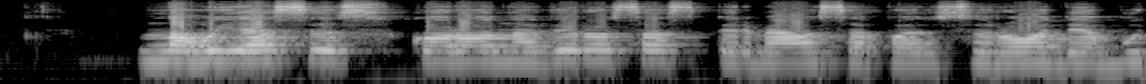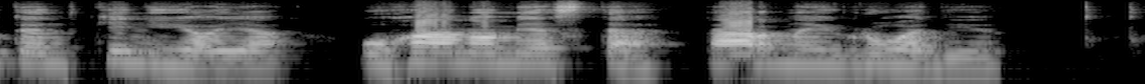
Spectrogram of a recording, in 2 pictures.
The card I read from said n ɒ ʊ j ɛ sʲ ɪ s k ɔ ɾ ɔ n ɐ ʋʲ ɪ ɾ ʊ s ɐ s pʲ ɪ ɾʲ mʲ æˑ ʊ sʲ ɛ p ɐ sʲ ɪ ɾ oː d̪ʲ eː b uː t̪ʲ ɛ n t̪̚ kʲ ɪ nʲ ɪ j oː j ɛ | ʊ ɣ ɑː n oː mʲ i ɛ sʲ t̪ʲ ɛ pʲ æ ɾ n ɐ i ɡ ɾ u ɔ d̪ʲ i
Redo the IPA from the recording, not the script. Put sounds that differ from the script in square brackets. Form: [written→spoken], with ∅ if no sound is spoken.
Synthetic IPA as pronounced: n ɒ ʊ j ɛ sʲ ɪ s k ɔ ɾ ɔ n ɐ ʋʲ ɪ ɾ ʊ s ɐ s pʲ ɪ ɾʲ mʲ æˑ ʊ sʲ ɛ p ɐ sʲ ɪ ɾ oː d̪ʲ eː b uː t̪ʲ ɛ n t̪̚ kʲ ɪ nʲ ɪ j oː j ɛ | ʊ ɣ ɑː n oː mʲ i ɛ sʲ t̪ʲ ɛ pʲ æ ɾ n ɐ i ɡ ɾ u ɔ d̪ʲ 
